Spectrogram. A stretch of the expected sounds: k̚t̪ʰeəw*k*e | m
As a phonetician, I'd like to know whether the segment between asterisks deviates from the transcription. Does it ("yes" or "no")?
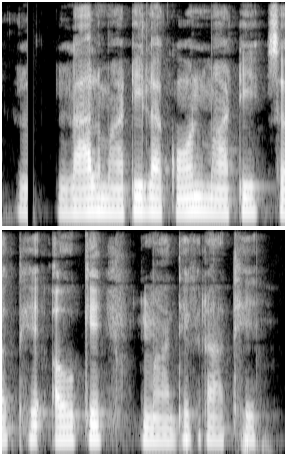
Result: no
